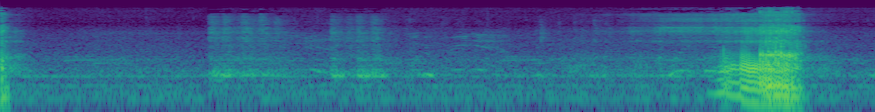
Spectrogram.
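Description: A few rough breathing noises, then one loud snorting snore, in a quiet room: an adult snoring in sleep.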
